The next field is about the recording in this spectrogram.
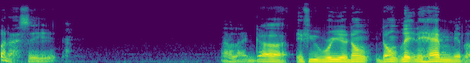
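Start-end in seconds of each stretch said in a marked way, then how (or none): none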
